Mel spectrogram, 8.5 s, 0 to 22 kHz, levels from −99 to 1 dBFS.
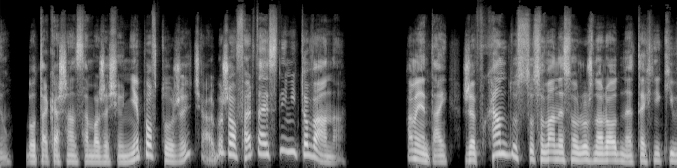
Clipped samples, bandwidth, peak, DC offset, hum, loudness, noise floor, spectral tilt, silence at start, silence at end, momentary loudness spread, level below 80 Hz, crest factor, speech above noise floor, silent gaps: under 0.1%; 19 kHz; -2 dBFS; under 0.1%; none; -18 LUFS; under -90 dBFS; -2.5 dB/octave; 0 s; 0 s; 7 LU; -60 dBFS; 18 dB; over 71 dB; 0.17-0.33 s, 4.36-5.07 s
